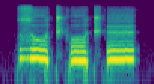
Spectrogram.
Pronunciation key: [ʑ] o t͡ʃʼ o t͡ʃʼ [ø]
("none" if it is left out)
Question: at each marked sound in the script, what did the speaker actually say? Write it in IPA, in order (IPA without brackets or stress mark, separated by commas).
z, ø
